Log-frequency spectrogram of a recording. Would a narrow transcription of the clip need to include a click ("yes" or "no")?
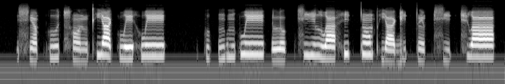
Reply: no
